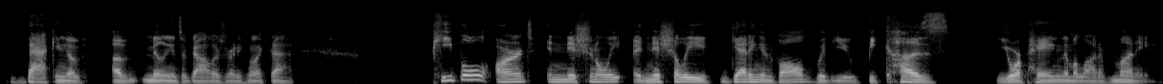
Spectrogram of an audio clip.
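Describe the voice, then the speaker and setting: A man's voice: low-pitched, moderate pace, darkish tone, no echo, clean studio sound. A talkative man speaking as an interview guest, explaining from experience and voicing imagined bits of dialogue in a conversational way. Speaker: interview guest, audio drama producer and entrepreneur.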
